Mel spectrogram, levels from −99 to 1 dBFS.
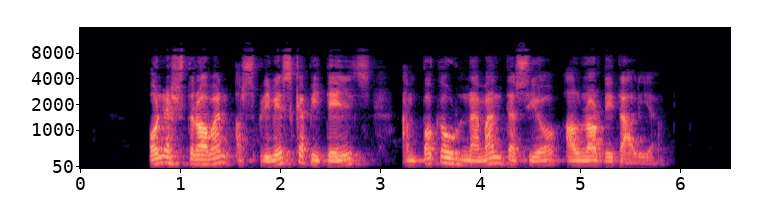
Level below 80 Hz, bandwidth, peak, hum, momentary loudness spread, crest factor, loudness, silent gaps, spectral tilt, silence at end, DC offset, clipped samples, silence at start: -66 dBFS; 9 kHz; -2 dBFS; none; 12 LU; 20 dB; -21 LUFS; none; -5.5 dB/octave; 0.75 s; under 0.1%; under 0.1%; 0.7 s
